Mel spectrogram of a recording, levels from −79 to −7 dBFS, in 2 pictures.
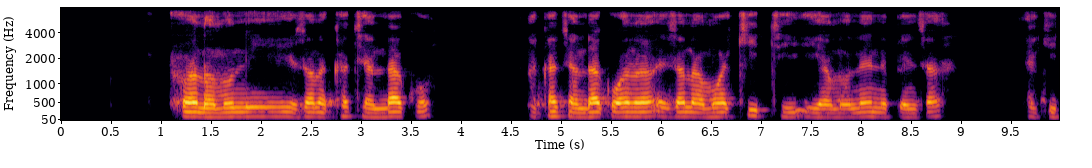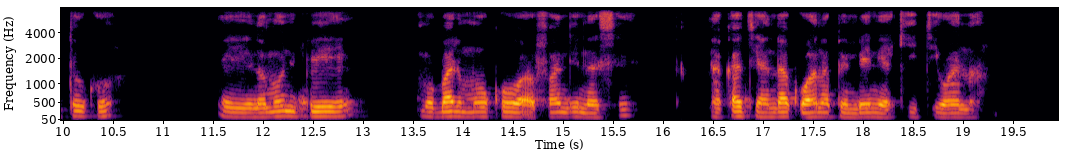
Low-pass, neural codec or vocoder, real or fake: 7.2 kHz; codec, 44.1 kHz, 7.8 kbps, DAC; fake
